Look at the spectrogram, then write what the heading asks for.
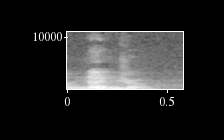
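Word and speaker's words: Ngöndro: Yandro? Oh, Nundro. No, I'm saying it wrong.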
